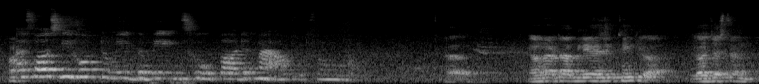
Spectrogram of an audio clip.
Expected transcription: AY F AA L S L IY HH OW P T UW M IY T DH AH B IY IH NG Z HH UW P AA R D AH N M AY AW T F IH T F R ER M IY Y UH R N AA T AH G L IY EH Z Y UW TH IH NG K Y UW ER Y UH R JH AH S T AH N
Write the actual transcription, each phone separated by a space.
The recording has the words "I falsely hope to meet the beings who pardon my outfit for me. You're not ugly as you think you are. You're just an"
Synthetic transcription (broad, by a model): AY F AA S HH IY HH OW P T UW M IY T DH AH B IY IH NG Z HH UW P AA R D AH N M AY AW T IH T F R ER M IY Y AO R N AA T AH G L IY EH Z Y UW T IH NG K Y UW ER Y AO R JH AH S T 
